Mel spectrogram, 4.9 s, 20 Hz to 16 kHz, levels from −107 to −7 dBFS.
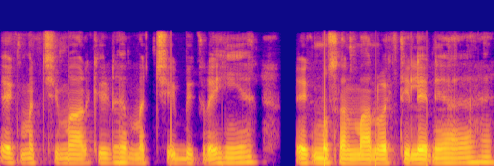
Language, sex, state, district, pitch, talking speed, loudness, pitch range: Hindi, male, Uttar Pradesh, Muzaffarnagar, 100 Hz, 170 wpm, -18 LUFS, 95-105 Hz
